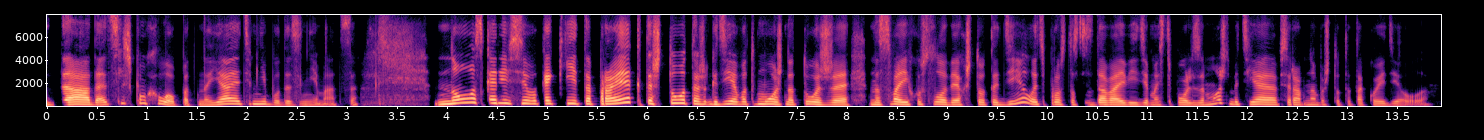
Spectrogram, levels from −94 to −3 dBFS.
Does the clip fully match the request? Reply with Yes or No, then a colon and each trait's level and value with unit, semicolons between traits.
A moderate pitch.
No: high, 195 Hz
